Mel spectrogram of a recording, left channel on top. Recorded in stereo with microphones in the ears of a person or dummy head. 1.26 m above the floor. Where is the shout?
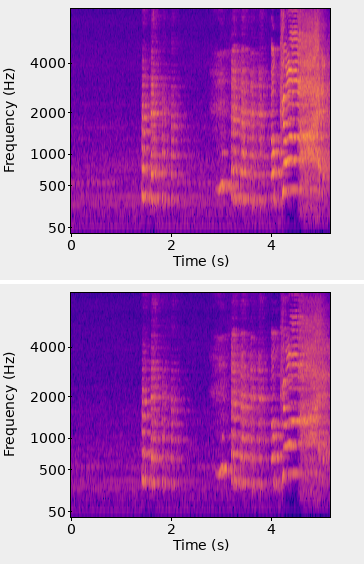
30° left (ahead or behind), 1.7 m.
